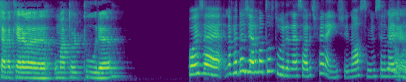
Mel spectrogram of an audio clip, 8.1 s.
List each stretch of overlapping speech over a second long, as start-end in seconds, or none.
none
